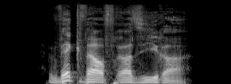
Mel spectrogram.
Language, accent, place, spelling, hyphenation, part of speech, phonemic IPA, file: German, Germany, Berlin, Wegwerfrasierer, Weg‧werf‧ra‧sie‧rer, noun, /ˈvɛkvɛʁfʁaˌziːʁɐ/, De-Wegwerfrasierer.ogg
- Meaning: disposable razor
